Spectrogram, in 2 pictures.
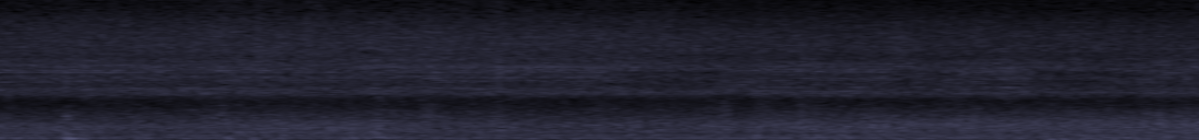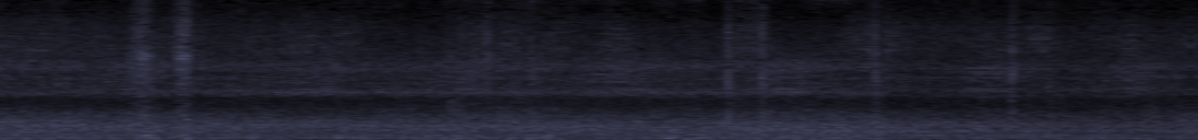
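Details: Steady broadband hiss with a faint low rumble and a few brief clicks, no animal voice standing out.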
